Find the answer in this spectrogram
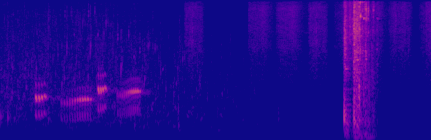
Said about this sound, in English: appreciate the nice sounds of the frogs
